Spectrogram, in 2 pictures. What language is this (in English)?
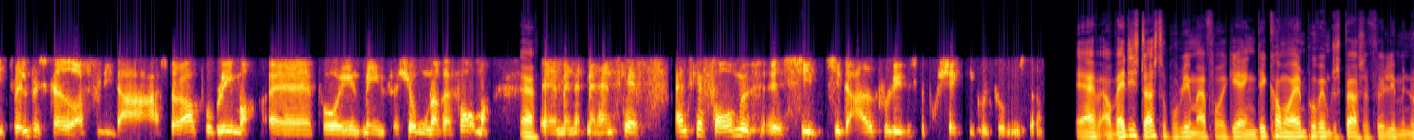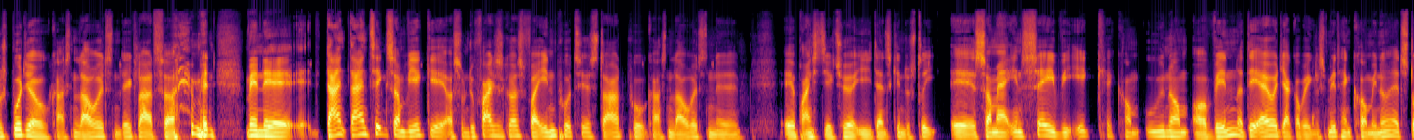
Danish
